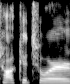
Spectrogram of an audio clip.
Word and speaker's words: haute couture: It's actually French. Haute Couture means high Oh, dressmaking. oh, okay. So I was even saying it wrong.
